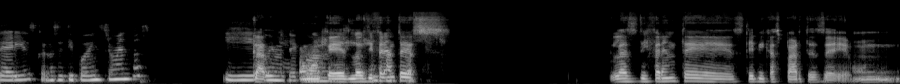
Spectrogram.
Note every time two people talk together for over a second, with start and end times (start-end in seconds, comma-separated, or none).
2.5-4.2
